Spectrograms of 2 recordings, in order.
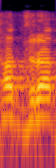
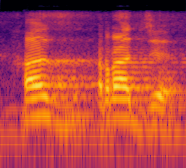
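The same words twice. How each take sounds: First: The r and j sounds are swapped. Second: The r sound comes before the j sound. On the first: The speaker calls it wrong. "Jangan terbalik. Bukan bukan Khazraj itu bukan" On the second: The speaker calls it right. "ada jim, ada apa? Ra"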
